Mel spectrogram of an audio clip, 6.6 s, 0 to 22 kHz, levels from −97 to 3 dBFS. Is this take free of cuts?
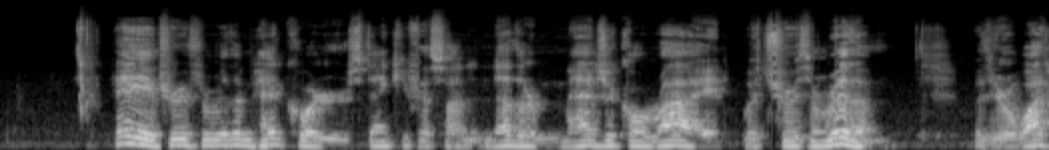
no; 3 cuts; at 1.0 s, 2.6 s, 4.6 s

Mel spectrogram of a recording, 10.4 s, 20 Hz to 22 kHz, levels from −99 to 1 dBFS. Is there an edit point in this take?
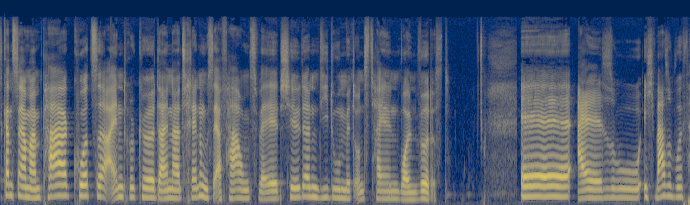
yes; 2 cuts; at 4.2 s, 7.7 s

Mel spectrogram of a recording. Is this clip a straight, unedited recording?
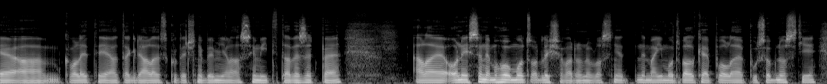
yes; 0 cuts

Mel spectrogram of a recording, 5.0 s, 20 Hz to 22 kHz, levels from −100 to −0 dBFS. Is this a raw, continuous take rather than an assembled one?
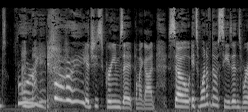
no; 1 cut; at 0.9 s

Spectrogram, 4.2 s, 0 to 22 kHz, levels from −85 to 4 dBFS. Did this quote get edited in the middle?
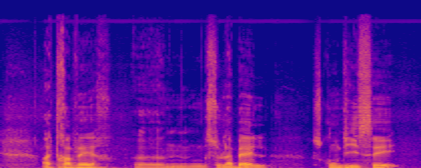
no; 0 cuts

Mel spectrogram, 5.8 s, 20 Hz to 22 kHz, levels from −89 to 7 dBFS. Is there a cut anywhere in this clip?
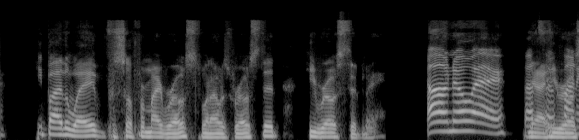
no; 0 cuts

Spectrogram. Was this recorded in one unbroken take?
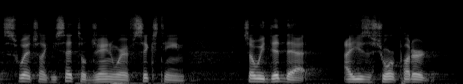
yes; 0 cuts

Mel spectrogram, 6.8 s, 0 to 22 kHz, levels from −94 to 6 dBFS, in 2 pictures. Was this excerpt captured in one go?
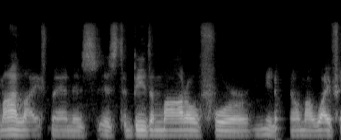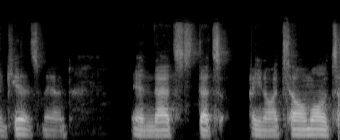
yes; 0 cuts

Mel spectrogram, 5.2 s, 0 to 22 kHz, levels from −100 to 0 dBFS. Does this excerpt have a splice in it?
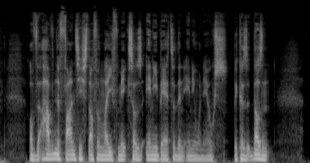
no; 0 cuts

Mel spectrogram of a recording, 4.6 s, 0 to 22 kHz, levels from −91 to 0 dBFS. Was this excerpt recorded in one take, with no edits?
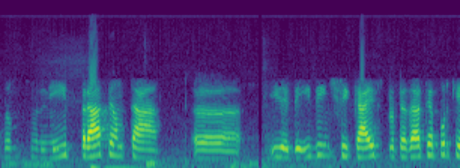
yes; 0 cuts

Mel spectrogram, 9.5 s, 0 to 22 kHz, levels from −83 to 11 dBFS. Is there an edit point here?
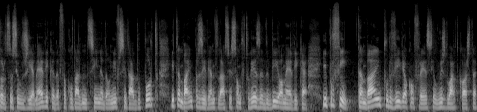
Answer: no; 0 cuts

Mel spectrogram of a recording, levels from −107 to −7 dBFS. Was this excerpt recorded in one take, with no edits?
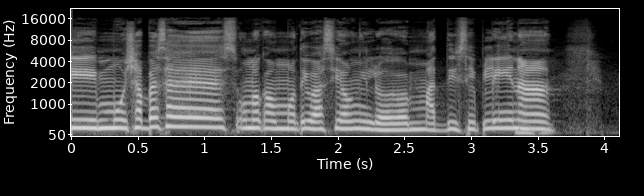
no; 1 cut; at 1.4 s

